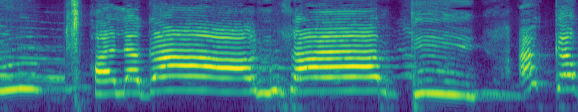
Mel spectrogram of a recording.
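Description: A young boy singing into a handheld microphone, in long held notes with short breaks between phrases.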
